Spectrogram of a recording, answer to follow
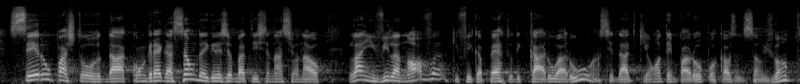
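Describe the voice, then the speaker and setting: A man, preaching as a pastor and telling stories in a folksy, joking way. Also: fairly high pitch. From Northeast Brazil. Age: 40s. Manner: warm joking storyteller, folksy asides. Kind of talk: sermon. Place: church sanctuary. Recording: long church-hall reverb.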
